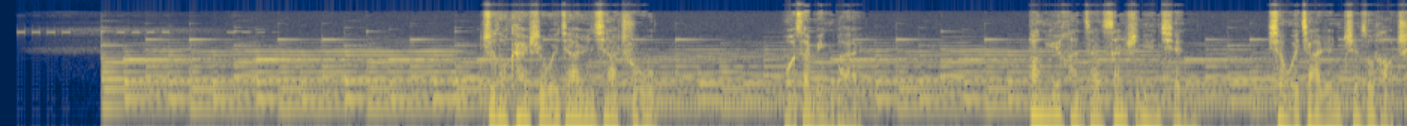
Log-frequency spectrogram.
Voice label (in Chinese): 男 广告, 国语男声配音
